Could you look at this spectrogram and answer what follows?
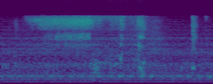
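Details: Steady low hum with a continuous airy hiss and faint clicks, from the speaker's own ventilator running during podcast speech: mechanical ventilator.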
